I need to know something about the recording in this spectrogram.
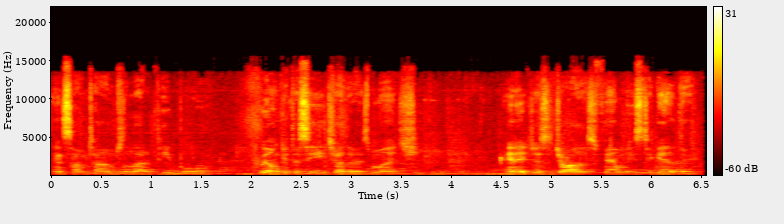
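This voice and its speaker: A woman giving a plain, even answer in a casual interview. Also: on the low side, normal speed. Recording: distant mic, loud background noise.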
